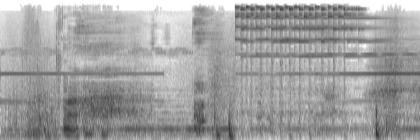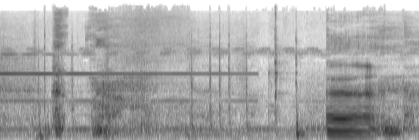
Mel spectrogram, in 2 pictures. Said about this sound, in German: Telefon. Um diese Zeit.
